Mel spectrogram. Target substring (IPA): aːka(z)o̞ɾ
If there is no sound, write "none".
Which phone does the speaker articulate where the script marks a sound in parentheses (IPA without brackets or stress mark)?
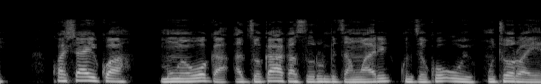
z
